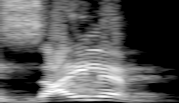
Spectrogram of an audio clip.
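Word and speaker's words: xylem: The leafs and Saint to the leafs bye जाइलम। And Saint to the leafs bye जाइलम। देखो board पे spelling लिखा हुआ है।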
